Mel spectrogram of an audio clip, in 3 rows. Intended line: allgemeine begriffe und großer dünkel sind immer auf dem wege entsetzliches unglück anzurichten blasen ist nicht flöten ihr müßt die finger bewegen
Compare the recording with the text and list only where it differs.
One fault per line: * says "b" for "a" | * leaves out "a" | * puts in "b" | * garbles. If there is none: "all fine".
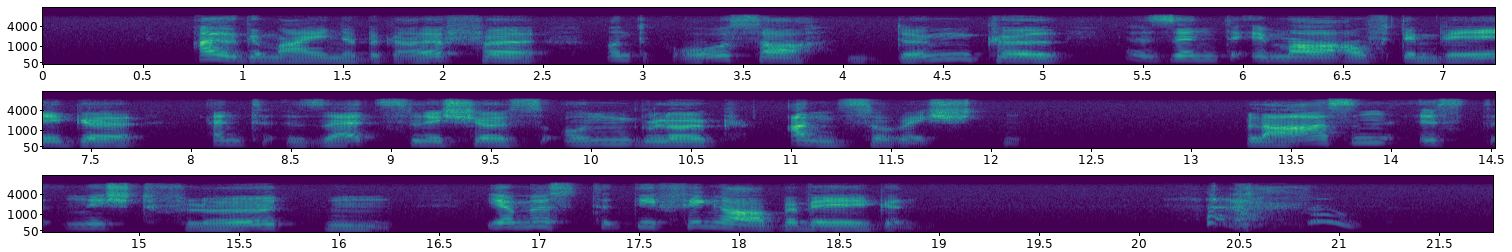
all fine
